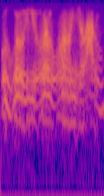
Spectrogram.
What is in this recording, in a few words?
MAD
